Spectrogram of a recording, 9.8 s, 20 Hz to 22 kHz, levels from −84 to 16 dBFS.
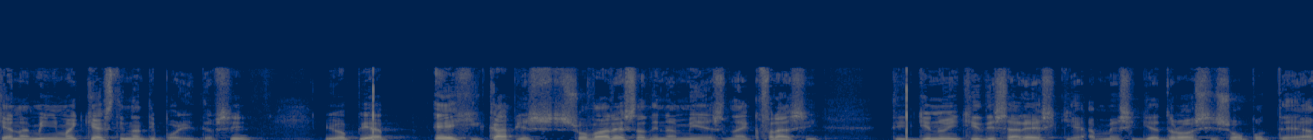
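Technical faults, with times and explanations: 2.80 s and 6.80 s: file header played as audio. You get a sharp, loud snap at each point, exactly 4 s apart, because the pieces were joined without stripping their WAV headers, so those few dozen bytes of metadata got played as raw samples.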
